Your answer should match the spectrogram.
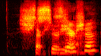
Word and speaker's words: Saoirse: Is that how you say her name? – Saoirse. Yeah.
